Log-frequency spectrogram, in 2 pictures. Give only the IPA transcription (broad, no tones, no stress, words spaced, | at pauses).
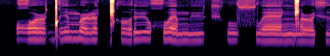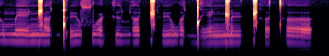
ʁʷə˞ɡ͡ǃe mə˞ɭəǁʰɤɾyː χʷɛ myt͡ʃʰu sʷɛː ŋ͡ǁə˞xʲumeŋ͡ǁə ǃʼysʷə˞ kʲuʎəːǁʰywə ɡ͡ǃe ŋ͡ǁyǁʰə tʰəː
